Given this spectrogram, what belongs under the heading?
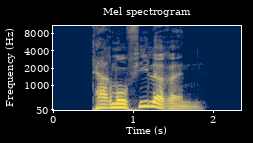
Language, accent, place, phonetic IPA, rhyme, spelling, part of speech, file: German, Germany, Berlin, [ˌtɛʁmoˈfiːləʁən], -iːləʁən, thermophileren, adjective, De-thermophileren.ogg
- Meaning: inflection of thermophil: 1. strong genitive masculine/neuter singular comparative degree 2. weak/mixed genitive/dative all-gender singular comparative degree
